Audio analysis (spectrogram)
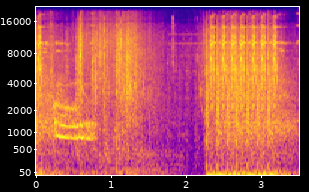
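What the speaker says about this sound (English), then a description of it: "they're all using shotguns" Enemies blast away with shotguns in a Fallout 3 library battle, a dense run of booming reports overlapping into a near-continuous barrage that dips briefly before resuming loud and close.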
